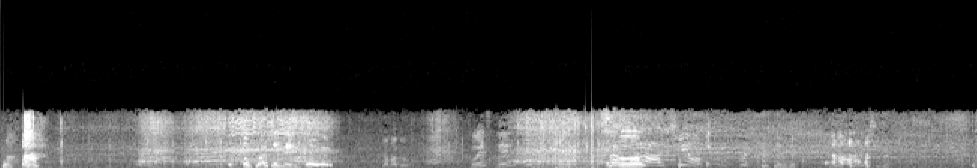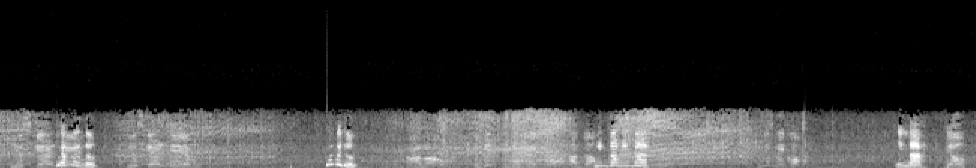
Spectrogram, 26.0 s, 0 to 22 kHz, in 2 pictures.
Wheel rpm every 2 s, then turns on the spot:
10, 100, 30, 60, 10, 0, 0, 0, 0, 20, 10, 0, 0.
8-10 18-22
